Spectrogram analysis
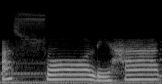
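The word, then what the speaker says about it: الصالحات: nya adalah sebagai berikut lafadz ini dibaca as-sholihat teebuka al-shalih hati jadi melebur antara al-islam dengan huruf shod ciri khas dari bacaan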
